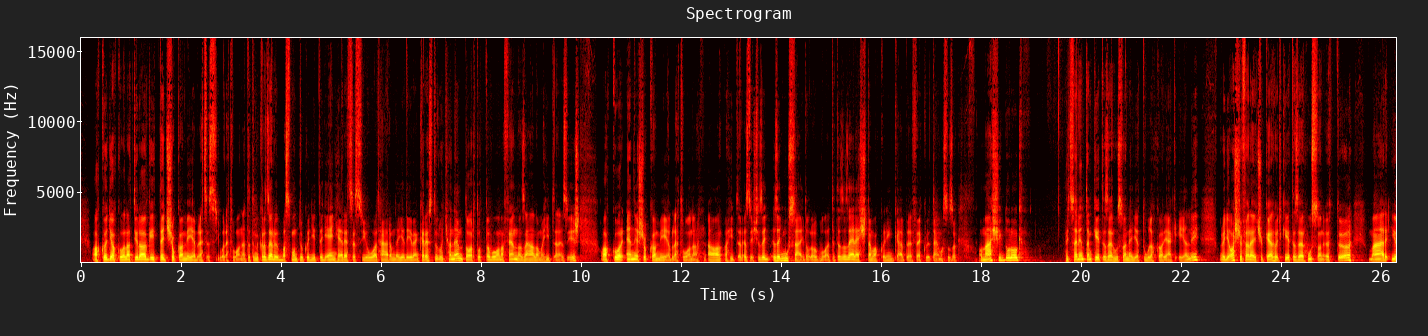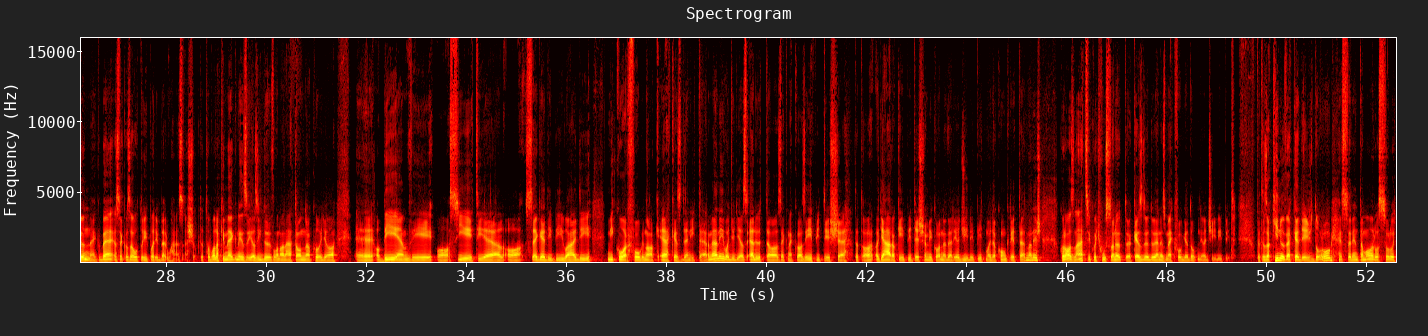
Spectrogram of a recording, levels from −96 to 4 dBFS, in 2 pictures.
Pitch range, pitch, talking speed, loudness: 90-110 Hz, 95 Hz, 160 wpm, -28 LUFS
